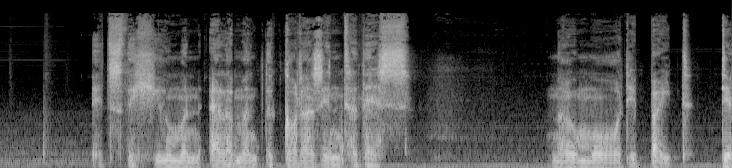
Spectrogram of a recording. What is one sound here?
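A man speaks firmly and with force, close by.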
